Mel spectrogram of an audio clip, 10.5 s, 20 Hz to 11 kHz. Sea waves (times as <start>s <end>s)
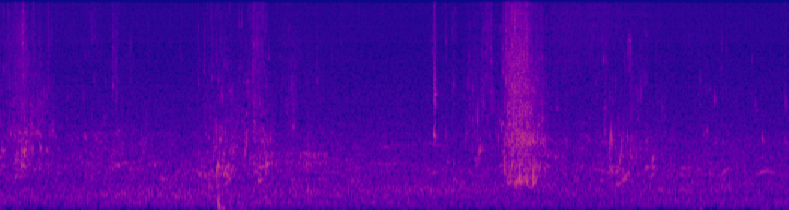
6.2s 8.6s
